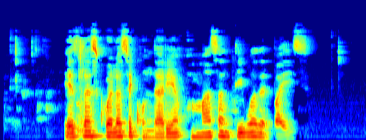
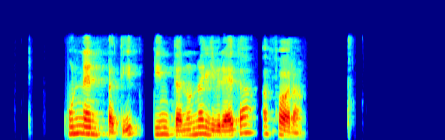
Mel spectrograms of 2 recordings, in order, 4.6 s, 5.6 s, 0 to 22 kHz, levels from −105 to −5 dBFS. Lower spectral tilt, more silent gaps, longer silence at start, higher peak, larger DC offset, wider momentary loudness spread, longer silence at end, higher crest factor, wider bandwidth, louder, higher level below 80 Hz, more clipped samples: about the same, -5.5 dB/octave vs -6 dB/octave; second, none vs 1.80-1.91 s; about the same, 0.8 s vs 0.85 s; about the same, -4 dBFS vs -4 dBFS; neither; about the same, 9 LU vs 11 LU; second, 0.8 s vs 1.8 s; about the same, 20 dB vs 18 dB; first, 9.4 kHz vs 7.8 kHz; about the same, -21 LUFS vs -20 LUFS; first, -54 dBFS vs -66 dBFS; neither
